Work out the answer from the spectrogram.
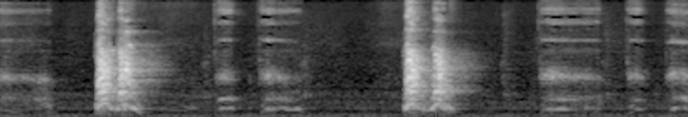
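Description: Pug barking in short double barks, one pair about a second in and another about three seconds later, each pair sounding like "poo poo".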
